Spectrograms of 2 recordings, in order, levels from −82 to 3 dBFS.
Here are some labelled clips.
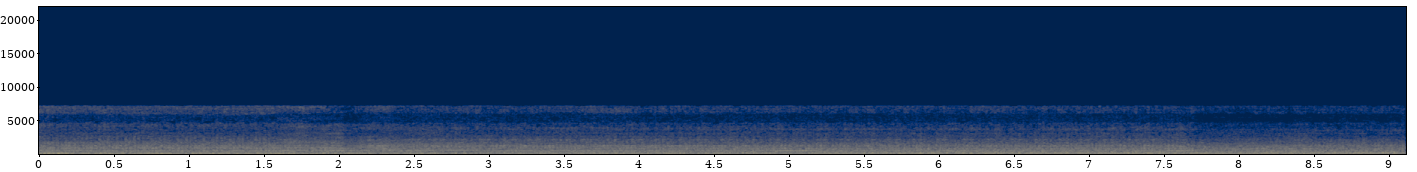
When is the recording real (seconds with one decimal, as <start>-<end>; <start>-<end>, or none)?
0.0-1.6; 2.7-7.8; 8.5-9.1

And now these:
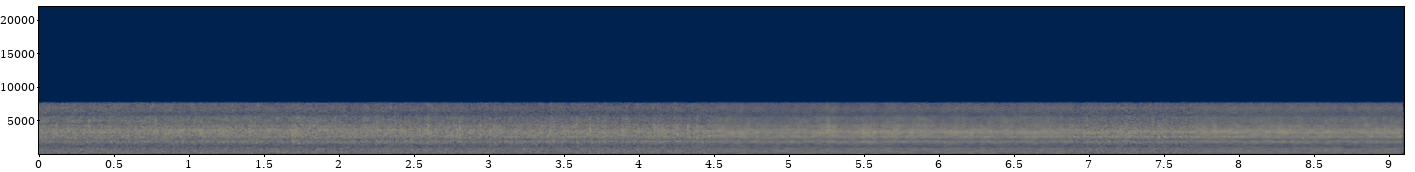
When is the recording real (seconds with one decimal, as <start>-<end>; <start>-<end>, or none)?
0.0-4.5; 6.9-7.7

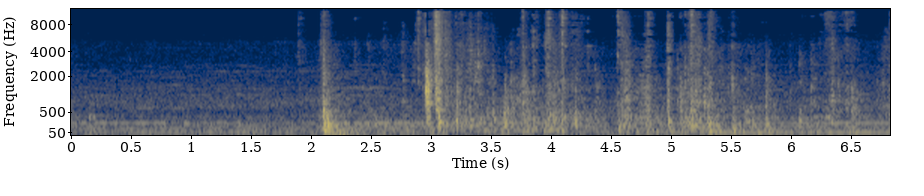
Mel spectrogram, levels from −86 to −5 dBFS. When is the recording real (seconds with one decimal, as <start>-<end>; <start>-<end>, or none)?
0.0-0.9; 2.6-4.5; 5.0-6.8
